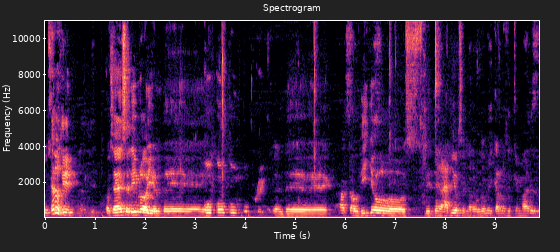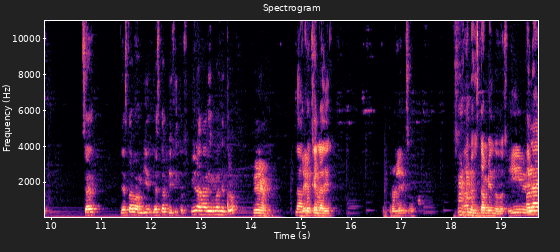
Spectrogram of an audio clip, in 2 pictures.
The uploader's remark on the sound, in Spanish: Probamos transmisión en vivo. Disculpen el audio pero la cagamos.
